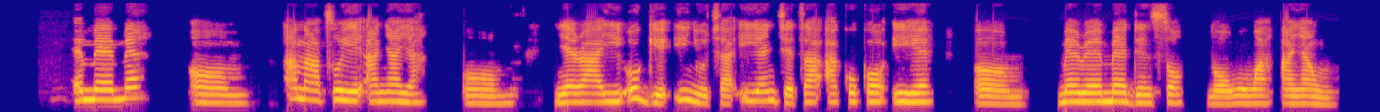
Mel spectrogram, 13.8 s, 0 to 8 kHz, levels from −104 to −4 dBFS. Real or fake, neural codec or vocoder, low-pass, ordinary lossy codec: real; none; 7.2 kHz; none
